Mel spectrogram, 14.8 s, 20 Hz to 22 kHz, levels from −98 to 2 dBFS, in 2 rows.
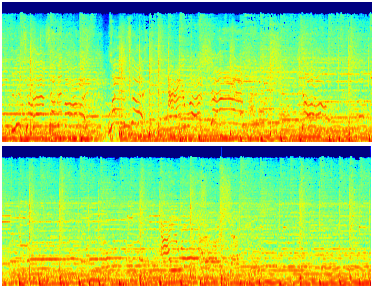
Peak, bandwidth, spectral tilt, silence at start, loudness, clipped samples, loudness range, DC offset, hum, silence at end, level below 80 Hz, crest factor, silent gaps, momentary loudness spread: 0 dBFS; 17 kHz; -5 dB/octave; 0 s; -14 LUFS; under 0.1%; 1 LU; under 0.1%; none; 0 s; -20 dBFS; 14 dB; none; 3 LU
